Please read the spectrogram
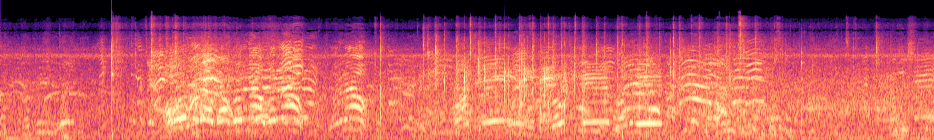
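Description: A single sharp crack of a baseball being hit about two seconds in, followed by several high voices yelling and cheering for about nine seconds, loudest just after the hit.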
